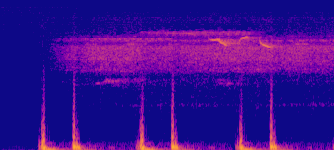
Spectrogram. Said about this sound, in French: Écoute ce battement, écoute ce signe vital. Quel que soit le cœur humain, animal ou végétal, trop souvent on l'oublie, mais la vie est tout autour de nous.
